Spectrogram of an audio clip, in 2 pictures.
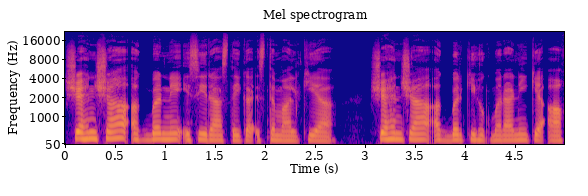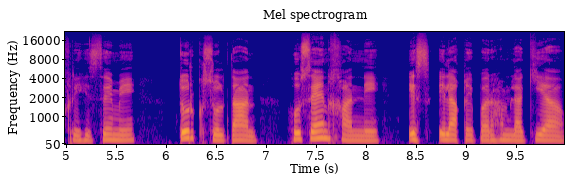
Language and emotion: Urdu, neutral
